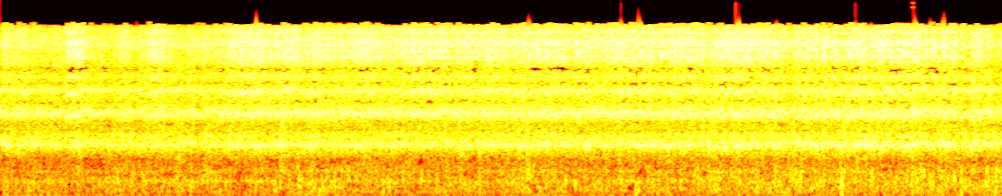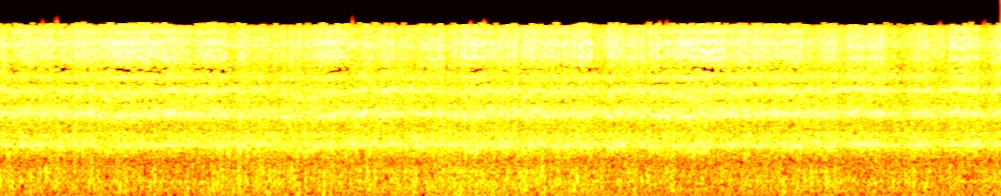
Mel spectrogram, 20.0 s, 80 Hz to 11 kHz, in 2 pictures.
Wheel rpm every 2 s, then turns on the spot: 230, 230, 230, 230, 230, 230, 230, 230, 230, 230.
none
